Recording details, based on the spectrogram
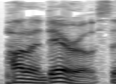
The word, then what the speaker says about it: parranderos: The party will go on for about an hour or two, after which the residents will join the parandos. Um, I feel like parranderos. There we go. I was like, I feel like I missed a syllable in there.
